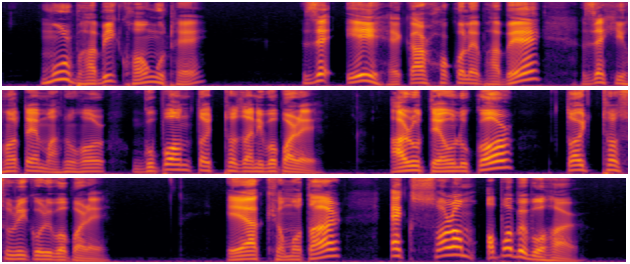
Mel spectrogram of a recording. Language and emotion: Assamese, angry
